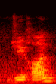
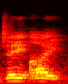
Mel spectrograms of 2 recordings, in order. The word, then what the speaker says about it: Jian: Is it like Jihan? It's written like Jianh. No, something like that. Say Jian. Jian. Okay, without the H.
